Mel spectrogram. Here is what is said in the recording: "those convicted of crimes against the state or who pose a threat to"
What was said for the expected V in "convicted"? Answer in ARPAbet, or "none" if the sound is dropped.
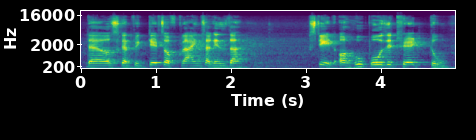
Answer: F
